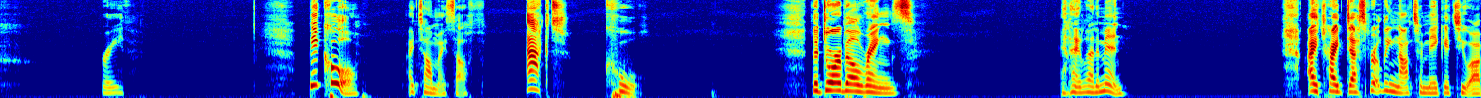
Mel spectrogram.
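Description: A woman speaks expressively into a microphone, with pauses between phrases.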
